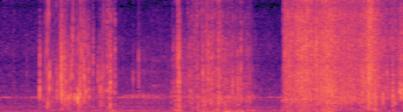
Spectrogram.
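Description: Plastic grocery packaging crinkling as it is handled, with scattered crackles at first, then a louder continuous rustle of plastic from a little under three seconds in.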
